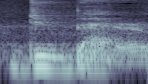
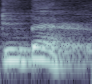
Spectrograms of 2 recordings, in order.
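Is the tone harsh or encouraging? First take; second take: harsh; encouraging. First: It is said in a harsh, critical tone. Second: It is said in a warm, encouraging tone.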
